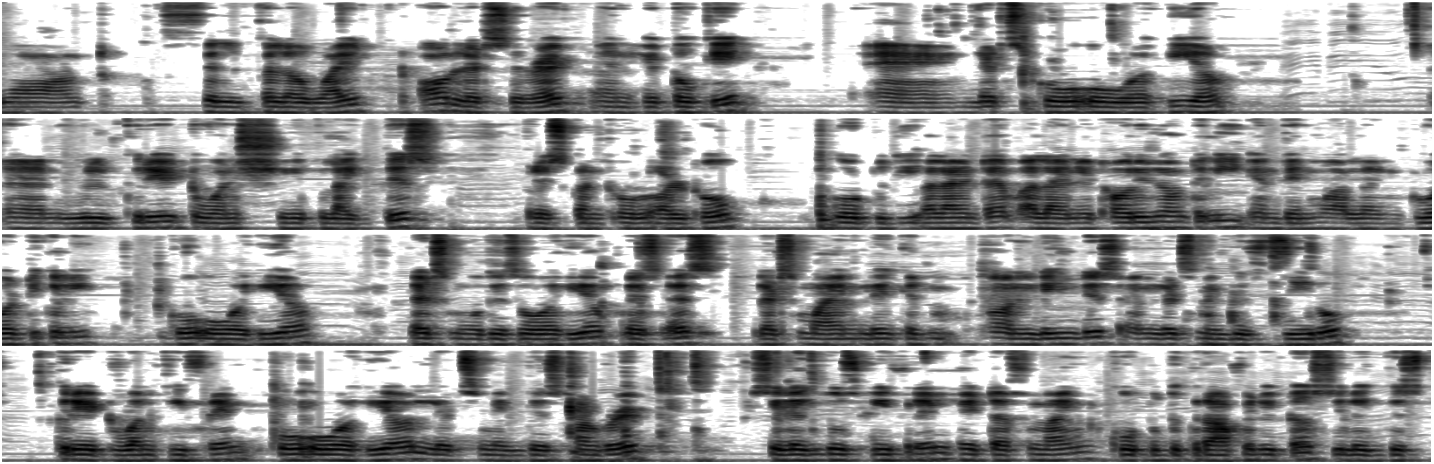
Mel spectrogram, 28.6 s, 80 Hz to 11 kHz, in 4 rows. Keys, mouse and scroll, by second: 5.1 k, 6.7-10.2 drag, 10.2 ctrl+alt+Home, 12.1 click, 15.0 j, 16.3 [, 17.3 s, 18.4 click, 20.6 Return, 22.0 click, 22.8 k, 24.7 Return, 25.9 F9, 26.8 click.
